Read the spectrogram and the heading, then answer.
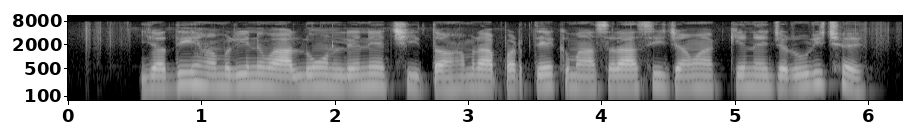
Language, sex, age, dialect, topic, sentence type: Maithili, male, 46-50, Southern/Standard, banking, question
